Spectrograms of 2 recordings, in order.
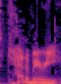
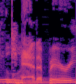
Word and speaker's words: Cadbury: Did you say Cadbury? – Yeah, that's Cadbury, not Cadbury. Yeah. Cadbury. No, I did say it. You're right. I said it wrong.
